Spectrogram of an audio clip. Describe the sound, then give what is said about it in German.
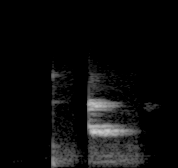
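A small dog outside lets out one short, high-pitched yip, fairly faint, just after a soft knock. No one is talking. “Hab ich gerade kleinen Hund gehört? Das kann gut sein, hier hat gerade draußen einer, einer gebellt.”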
